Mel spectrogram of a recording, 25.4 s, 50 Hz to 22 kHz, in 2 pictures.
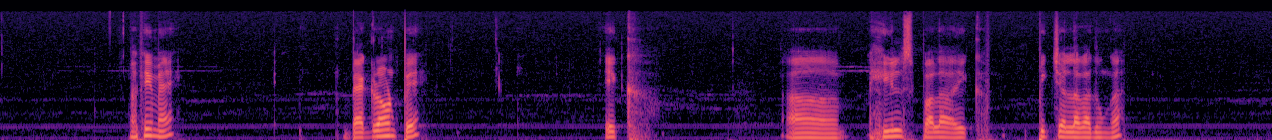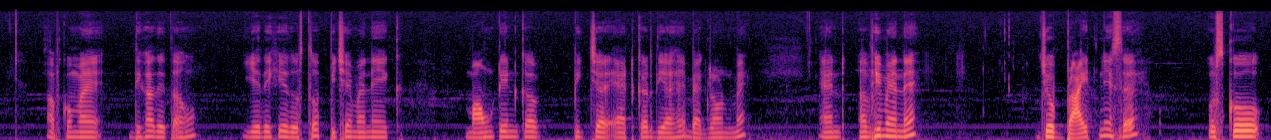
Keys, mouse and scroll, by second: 12.1 ], 13.6 space, 20.7 [, 22.3 [, 23.3 ].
